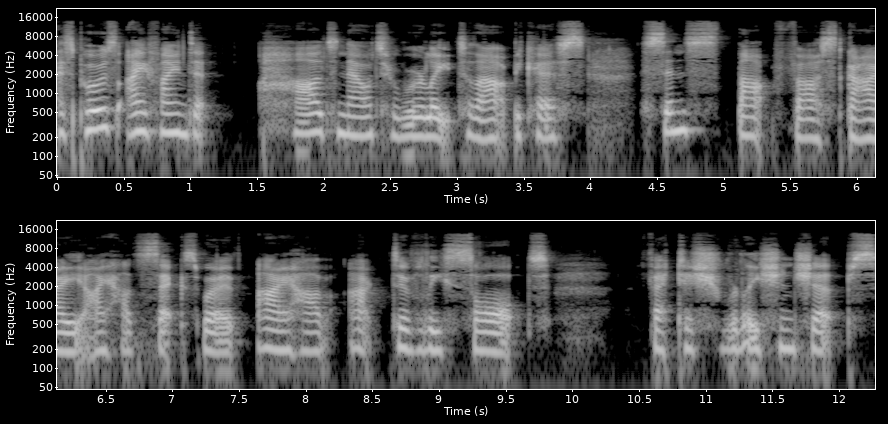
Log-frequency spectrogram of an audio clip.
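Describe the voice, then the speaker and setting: Speaking very slowly, a woman of medium pitch has a bright, sharp tone with vocal fry. Her intonation remains fairly even. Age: 30s. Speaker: podcast host. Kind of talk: personal monologue. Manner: hesitant with many fillers.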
